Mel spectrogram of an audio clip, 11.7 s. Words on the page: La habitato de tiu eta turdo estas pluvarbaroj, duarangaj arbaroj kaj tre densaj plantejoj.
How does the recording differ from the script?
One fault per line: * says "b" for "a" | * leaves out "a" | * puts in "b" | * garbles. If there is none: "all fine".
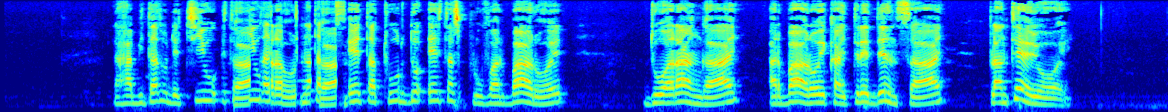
* garbles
